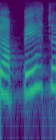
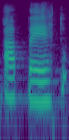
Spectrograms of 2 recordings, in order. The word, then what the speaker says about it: aperto: apertado Me deu um aperto um arrocho Olha aí e aperto do verbo apertar então vejam que o Ed aperto é fechado o é de aperto é aberto a gente consegue verificar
